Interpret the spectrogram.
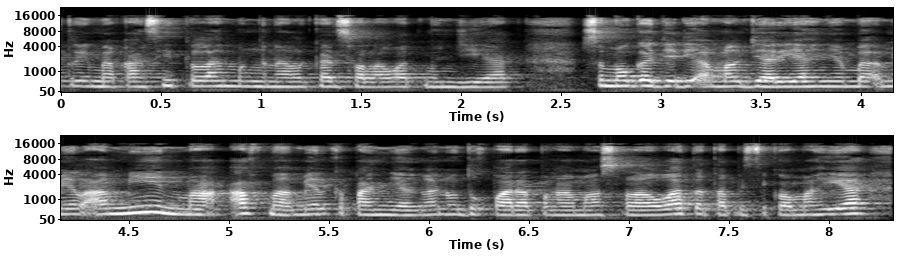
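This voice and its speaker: A woman host reading out a viewer's letter and talking to her audience, expressive and emotional. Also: mid-range voice. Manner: expressive, emotional, lively swings in loudness. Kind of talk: reading a letter, then heartfelt talk to viewers. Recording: roomy, echoey room.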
